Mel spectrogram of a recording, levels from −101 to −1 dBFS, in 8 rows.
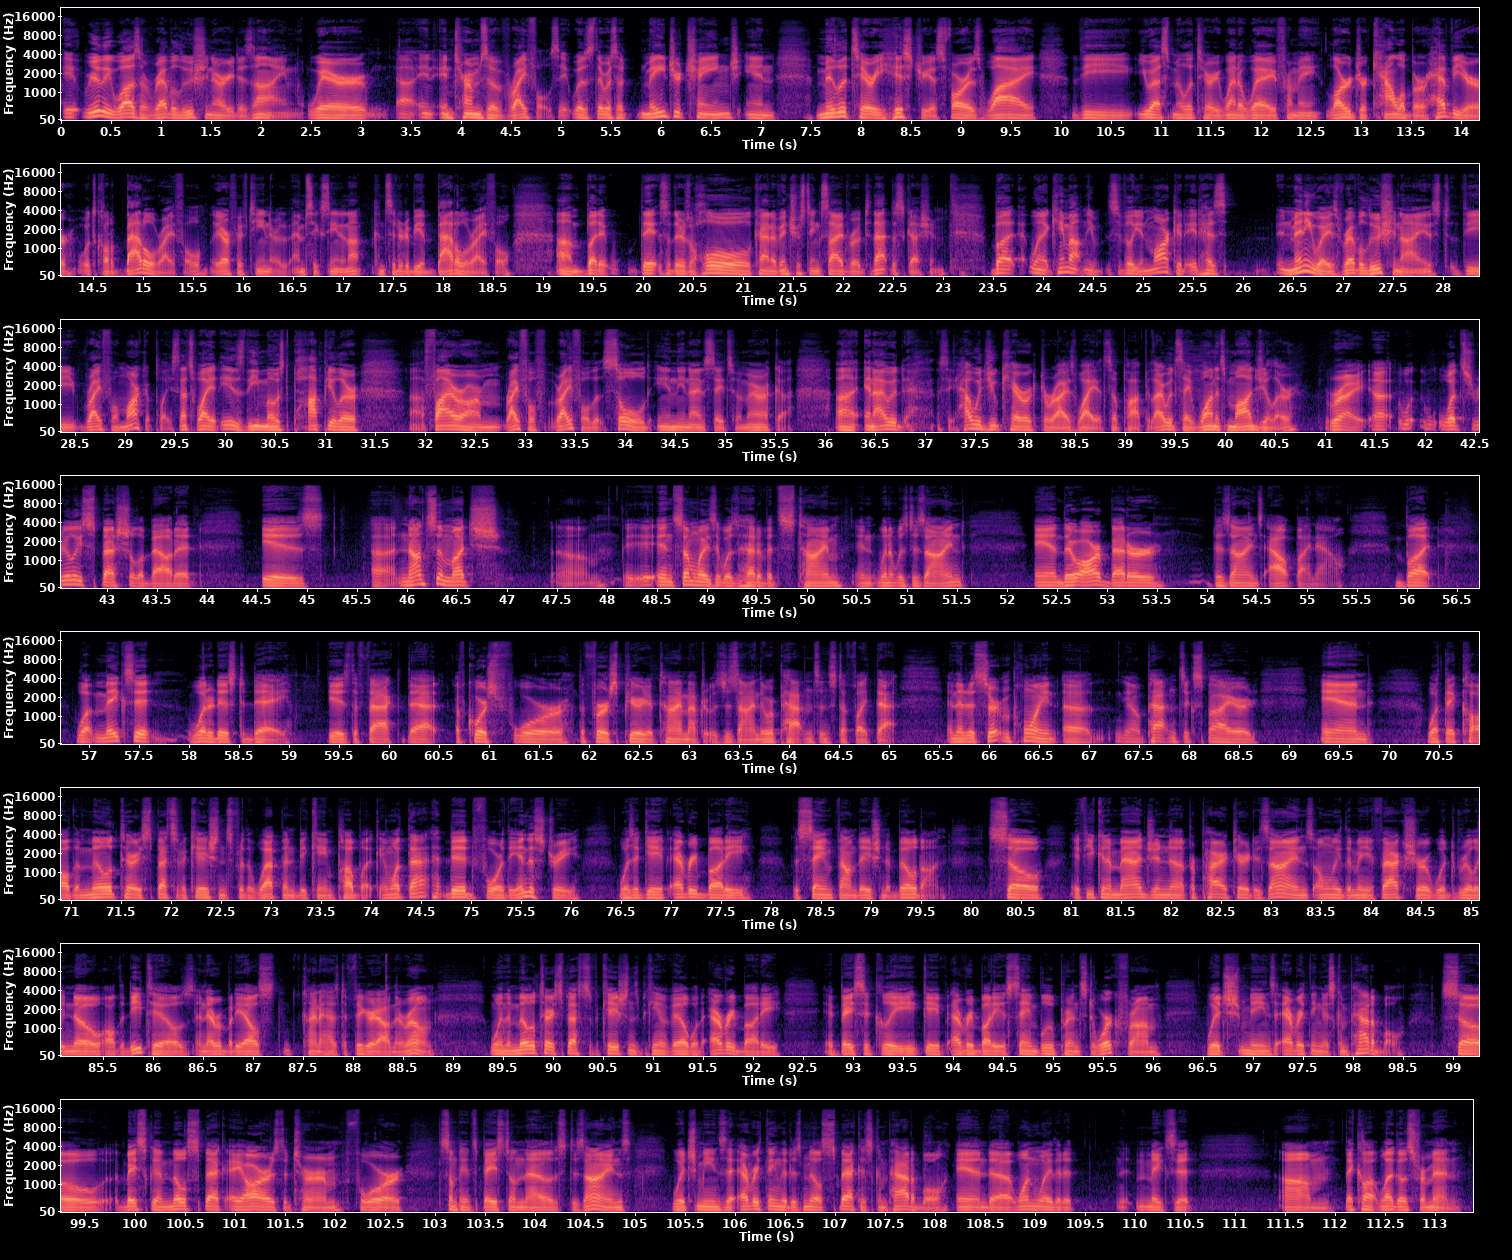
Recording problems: none

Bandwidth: 15 kHz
